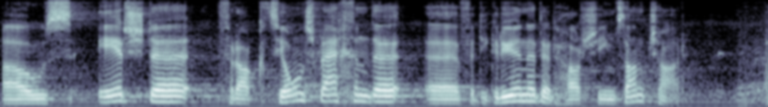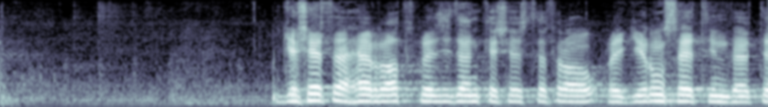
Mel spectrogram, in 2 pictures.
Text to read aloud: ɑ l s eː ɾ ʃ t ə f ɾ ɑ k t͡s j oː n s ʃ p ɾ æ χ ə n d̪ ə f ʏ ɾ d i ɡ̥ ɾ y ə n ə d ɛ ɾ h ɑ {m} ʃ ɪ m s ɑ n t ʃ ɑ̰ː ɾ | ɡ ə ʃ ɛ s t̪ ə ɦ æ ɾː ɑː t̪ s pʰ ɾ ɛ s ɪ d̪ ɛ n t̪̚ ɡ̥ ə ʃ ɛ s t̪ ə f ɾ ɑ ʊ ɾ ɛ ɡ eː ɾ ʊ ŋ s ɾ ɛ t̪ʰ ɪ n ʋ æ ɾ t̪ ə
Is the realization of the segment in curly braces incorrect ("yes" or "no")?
yes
